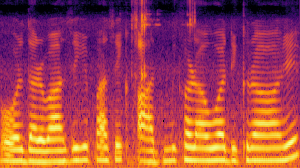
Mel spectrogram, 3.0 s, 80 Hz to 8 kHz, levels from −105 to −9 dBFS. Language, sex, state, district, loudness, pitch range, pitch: Hindi, female, Madhya Pradesh, Dhar, -14 LUFS, 200-225 Hz, 215 Hz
